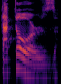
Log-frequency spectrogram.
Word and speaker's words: quatorze: So quatre, you have quatre or quatre, and then you have quatorze.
